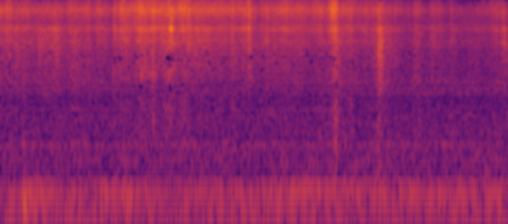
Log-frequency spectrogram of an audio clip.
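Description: Steady low machinery hum, with a few faint knocks and plastic-bag rustles as groceries are packed into plastic bags.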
